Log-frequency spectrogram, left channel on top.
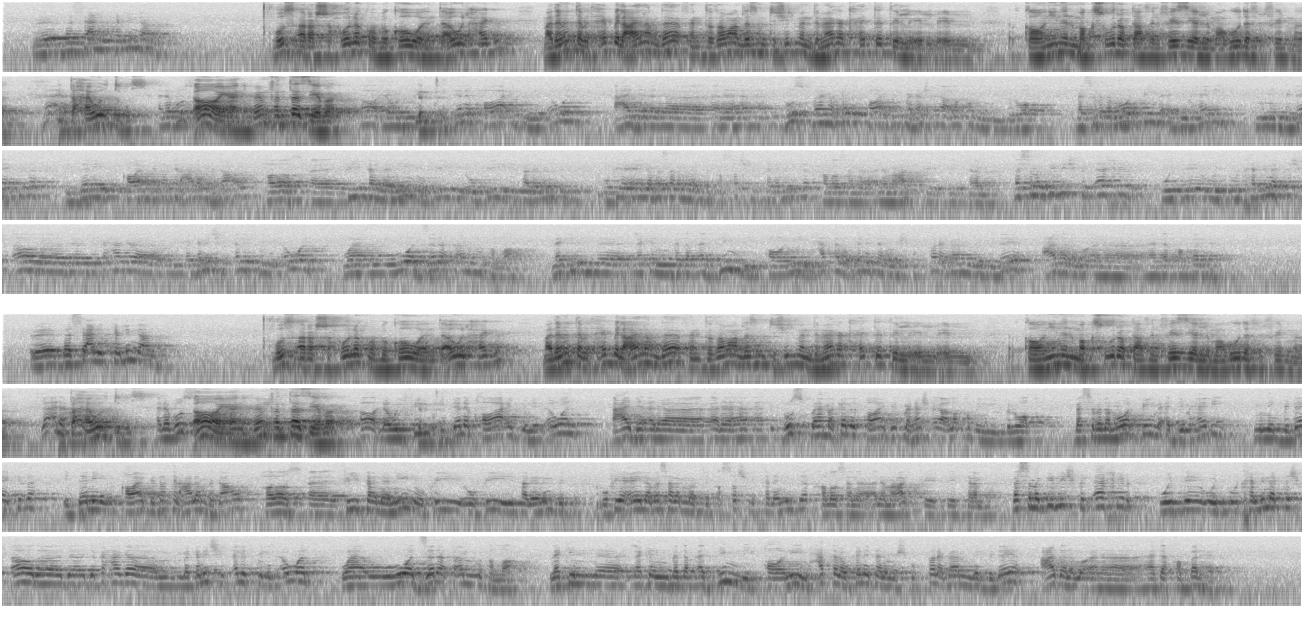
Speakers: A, on the right (about 75°); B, on the right (about 20°).
A: آه، بس يعني اتكلمنا عنه
B: بص ارشحهولك وبقوة انت اول حاجة ما دام انت بتحب العالم ده فانت طبعا لازم تشيل من دماغك حتة ال ال ال القوانين المكسورة بتاعة الفيزياء اللي موجودة في الفيلم ده
A: لا انا
B: انت
A: عادي
B: حاول تبص
A: انا بص
B: اه
A: هو
B: يعني
A: لو الفيلم
B: فاهم فانتازيا بقى
A: اه لو الفيلم
B: انت
A: اداني قواعد من الاول عادي انا انا ه- ه- بص مهما كانت القواعد ديت ملهاش اي علاقه بال- بالواقع بس ما دام هو الفيلم قدمها لي من البدايه كده اداني القواعد بتاعت العالم بتاعه خلاص آه في تنانين وفي وفي تنانين بت وفي عيله مثلا ما بتتاثرش بالتنانين ديت خلاص انا انا معاك في في الكلام ده بس ما تجيليش في الاخر وت وت- وتخليني اكتشف اه ده ده ده في حاجه ما كانتش اتقالت من الاول وه- وهو اتزنق فقام مطلعها لكن لكن بدم قدم لي قوانين حتى لو كانت انا مش مقتنع بها من البدايه عاد انا م... انا هتقبلها يعني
